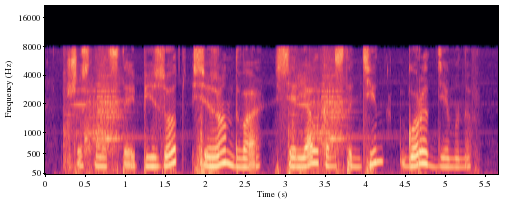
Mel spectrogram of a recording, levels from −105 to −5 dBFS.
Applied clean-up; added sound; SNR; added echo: none; Dishes, pots, and pans; 14 dB; none.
